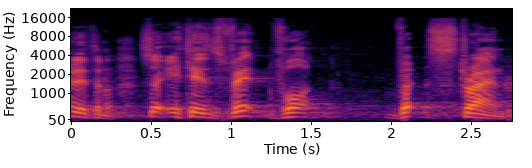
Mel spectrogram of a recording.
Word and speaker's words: Witwatersrand: So it is Witwatersrand, right? Witwatersrand. I am saving you trying to pronounce this, Minister, but it gives me great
